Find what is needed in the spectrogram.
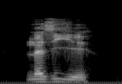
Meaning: to nasalise, nasalize
- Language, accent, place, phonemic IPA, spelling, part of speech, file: French, France, Lyon, /na.zi.je/, nasiller, verb, LL-Q150 (fra)-nasiller.wav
